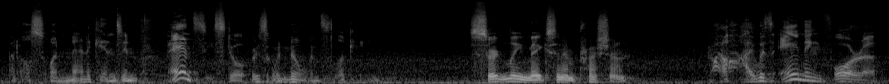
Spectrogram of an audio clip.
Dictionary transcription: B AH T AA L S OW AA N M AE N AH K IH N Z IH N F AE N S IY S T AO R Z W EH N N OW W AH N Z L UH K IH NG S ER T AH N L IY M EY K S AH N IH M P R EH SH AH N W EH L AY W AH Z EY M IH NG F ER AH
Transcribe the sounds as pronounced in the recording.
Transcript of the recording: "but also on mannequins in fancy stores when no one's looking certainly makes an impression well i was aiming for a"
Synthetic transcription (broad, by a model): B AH T AA L S OW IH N M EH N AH K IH N Z IH N F AE N S IY S T AO R Z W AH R N OW W AH N Z L UH K IH NG S ER T N L IY M EY K S AH N IH M P R EH SH AH N W EH L AY W AH Z EY M IH NG F ER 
